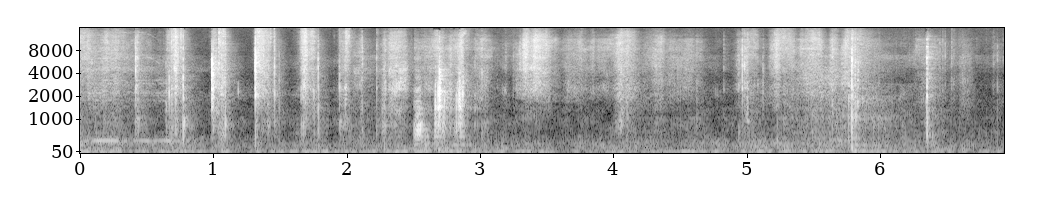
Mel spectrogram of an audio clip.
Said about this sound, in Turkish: Sonuç kartları çekeceğim.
